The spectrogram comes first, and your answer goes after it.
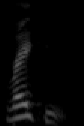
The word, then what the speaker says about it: reiki: got um rikki reyke reiki is it reiki reiki that's how you say it i got reiki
